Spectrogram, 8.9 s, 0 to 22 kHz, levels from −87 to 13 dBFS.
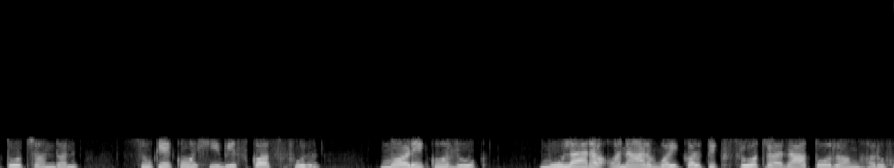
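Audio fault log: throughout G.729 codec. The speech is band-limited, with nothing above 4 kHz. It sounds plainly rough and slightly synthetic, as if rebuilt from a vocal-tract filter, pitch predictor and sparse pulses. This fits the 8 kbit/s G.729A variant.
3.05–3.18 s and 8.63–8.69 s VoIP packet loss concealed by the speech codec. About 20 ms of audio is missing each time, consistent with a single dropped packet. The decoder stretches the last pitch and filter into a fading buzzy tone or coloured noise. The sound stays weakened briefly after each gap.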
